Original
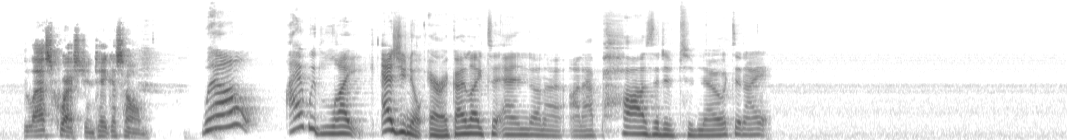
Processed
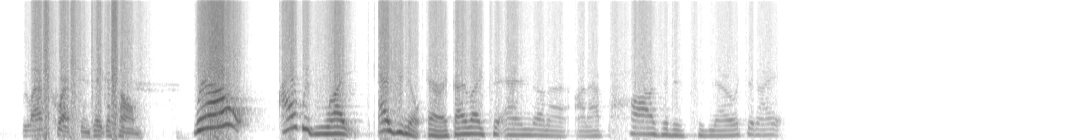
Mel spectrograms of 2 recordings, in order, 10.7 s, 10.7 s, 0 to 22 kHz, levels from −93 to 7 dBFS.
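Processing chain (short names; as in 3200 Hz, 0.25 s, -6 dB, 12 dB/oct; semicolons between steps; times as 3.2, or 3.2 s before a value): Doppler pass-by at 2.21, 16 m/s, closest 8.7 m; clock jitter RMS 0.1 ms; gain +1.5 dB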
